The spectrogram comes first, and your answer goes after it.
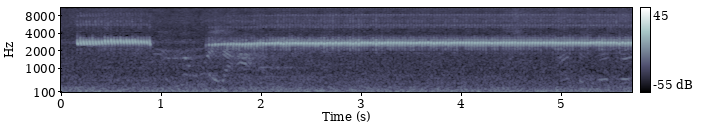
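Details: Cricket recorded at Taipei Botanical Garden in Taiwan: a short high trill, a pause with faint chirps and rustle, then a long unbroken shrill trill continuing to the end over a low background rumble.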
